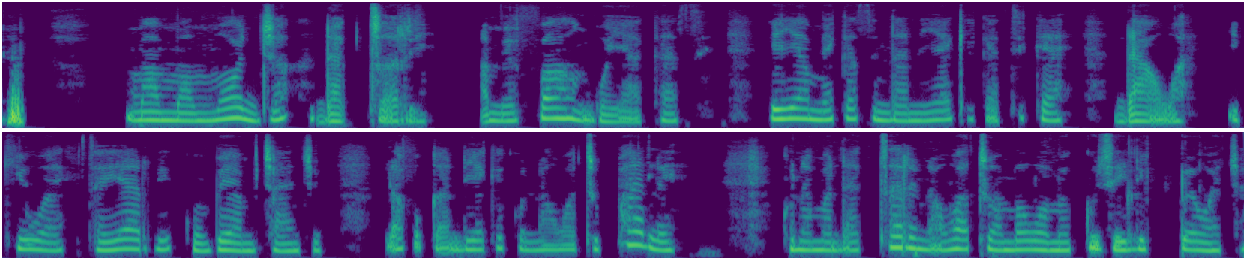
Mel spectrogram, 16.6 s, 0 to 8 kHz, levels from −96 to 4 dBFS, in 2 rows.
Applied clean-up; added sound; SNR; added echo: none; none; none; none.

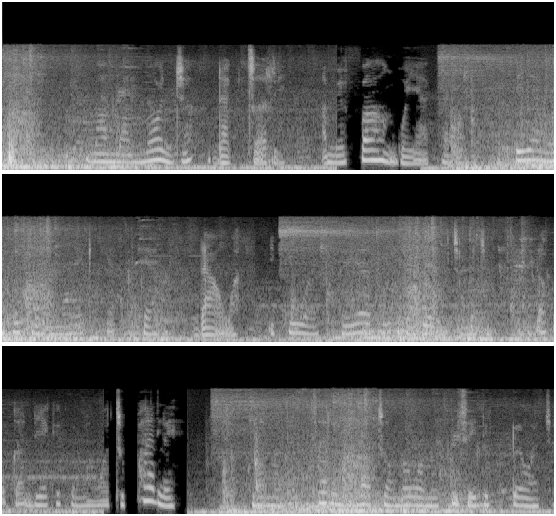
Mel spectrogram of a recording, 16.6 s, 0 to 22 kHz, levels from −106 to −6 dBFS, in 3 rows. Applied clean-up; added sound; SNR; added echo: none; Sliding door / Train; -2 dB; none.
